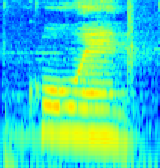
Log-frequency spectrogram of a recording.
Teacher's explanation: it sounds like it takes the O and draws it out like Coen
